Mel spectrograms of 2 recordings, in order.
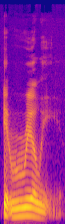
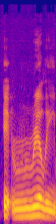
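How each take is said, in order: Both takes have the same delivery.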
